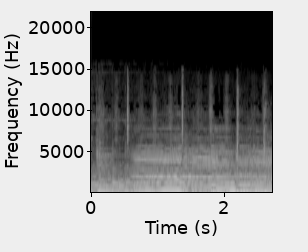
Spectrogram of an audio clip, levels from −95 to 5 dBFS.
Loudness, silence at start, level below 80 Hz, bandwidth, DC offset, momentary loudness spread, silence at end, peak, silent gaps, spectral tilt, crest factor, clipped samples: -24 LUFS; 0 s; -42 dBFS; 14.5 kHz; under 0.1%; 5 LU; 0 s; -12 dBFS; none; -5 dB/octave; 14 dB; under 0.1%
